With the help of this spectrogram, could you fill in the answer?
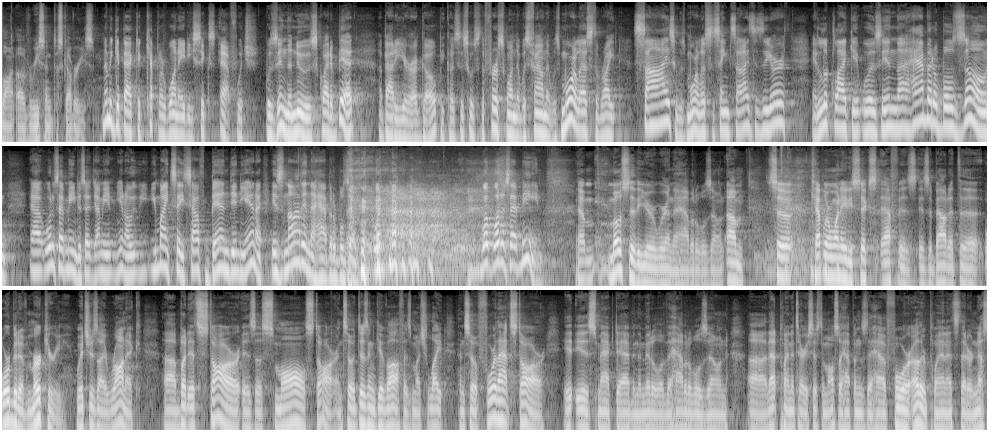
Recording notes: As we travel to the University of Notre Dame to celebrate the 150th anniversary of its College of Science with a show recorded in front of a live audience. Recorded at the Eck Center at the University of Notre Dame.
